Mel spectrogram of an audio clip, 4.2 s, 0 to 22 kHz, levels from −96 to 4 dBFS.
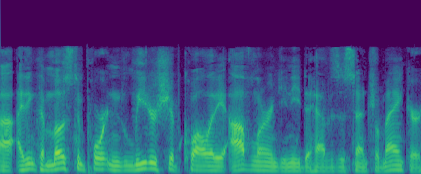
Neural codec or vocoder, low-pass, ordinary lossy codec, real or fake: none; 7.2 kHz; AAC, 32 kbps; real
